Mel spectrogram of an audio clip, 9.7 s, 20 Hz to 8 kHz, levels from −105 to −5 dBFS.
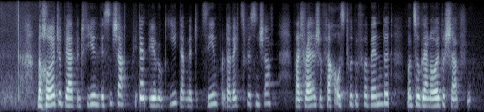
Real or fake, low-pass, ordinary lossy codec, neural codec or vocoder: fake; none; none; codec, 16 kHz, 0.5 kbps, FunCodec, trained on Chinese and English, 25 frames a second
